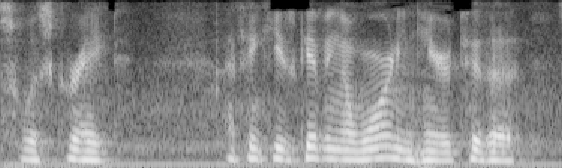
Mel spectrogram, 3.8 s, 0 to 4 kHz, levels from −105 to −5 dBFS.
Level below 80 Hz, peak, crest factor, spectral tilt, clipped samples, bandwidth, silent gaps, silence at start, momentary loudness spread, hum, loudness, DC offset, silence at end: -38 dBFS; -2 dBFS; 16 dB; -11.5 dB/octave; under 0.1%; 4 kHz; none; 0 s; 20 LU; none; -19 LUFS; under 0.1%; 0 s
